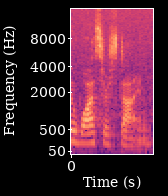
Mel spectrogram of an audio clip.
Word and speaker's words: Wasserstein: She grew up in Brooklyn, though, so she pronounced her last name Wasserstein.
